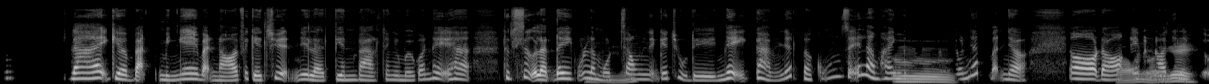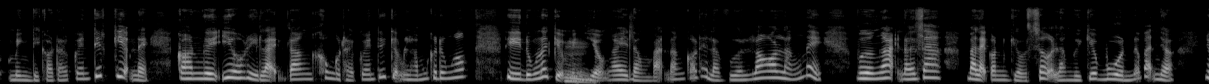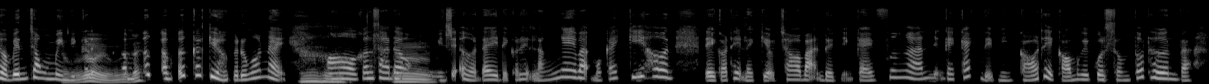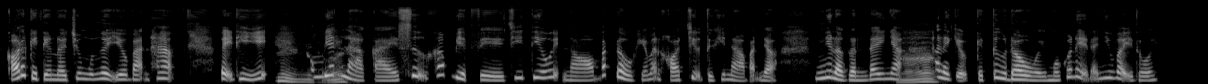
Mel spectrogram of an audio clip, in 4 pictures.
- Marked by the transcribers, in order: tapping; laughing while speaking: "Ừ"
- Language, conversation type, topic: Vietnamese, advice, Bạn đang gặp khó khăn gì khi trao đổi về tiền bạc và chi tiêu chung?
